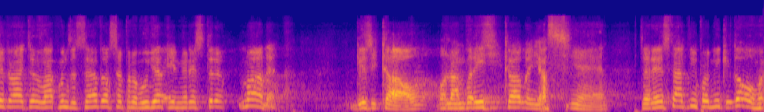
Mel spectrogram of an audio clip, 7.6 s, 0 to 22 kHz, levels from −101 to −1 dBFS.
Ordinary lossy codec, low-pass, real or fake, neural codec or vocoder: Opus, 16 kbps; 10.8 kHz; fake; codec, 24 kHz, 0.9 kbps, WavTokenizer, medium music audio release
